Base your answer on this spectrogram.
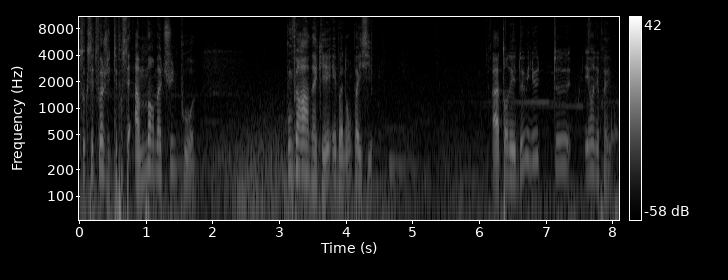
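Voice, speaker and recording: A man with a high pitch and a bright, sharp tone, fairly quick with lively intonation yet broken by long, frequent pauses. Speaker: gaming YouTuber. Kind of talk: let's play commentary. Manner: fast; animated.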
